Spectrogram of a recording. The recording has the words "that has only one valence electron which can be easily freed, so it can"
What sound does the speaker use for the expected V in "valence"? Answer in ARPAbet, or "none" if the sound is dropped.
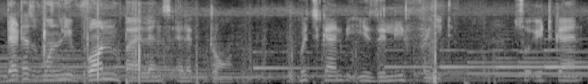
B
